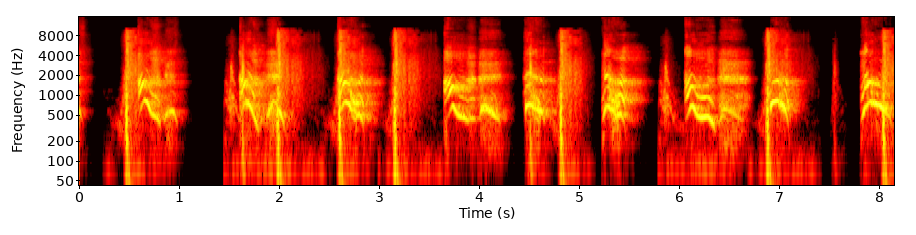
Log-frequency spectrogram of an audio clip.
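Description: Sharp whip lashes strike repeatedly, about one per second, close and loud, each followed by a strained, pained vocal cry or gasp.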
